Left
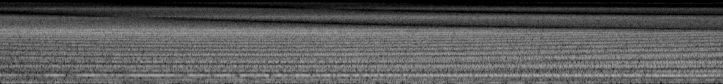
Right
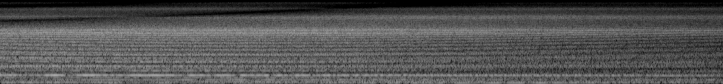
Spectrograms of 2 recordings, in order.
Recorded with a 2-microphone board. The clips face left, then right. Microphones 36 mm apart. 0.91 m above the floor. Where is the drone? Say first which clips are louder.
Right 1 dB; 15° right (ahead or behind); by 7.2 s 55° left (ahead or behind).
